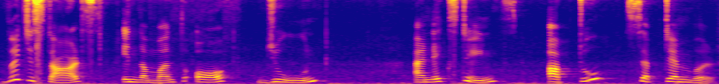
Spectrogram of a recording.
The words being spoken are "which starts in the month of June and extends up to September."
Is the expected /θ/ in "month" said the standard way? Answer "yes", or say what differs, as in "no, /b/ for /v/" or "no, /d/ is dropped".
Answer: no, /t/ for /θ/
